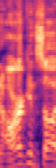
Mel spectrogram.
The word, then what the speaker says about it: Arkansas: And there's one that's like more like everyone in Arkansas you have to pronounce Arkansas at Arkansas.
